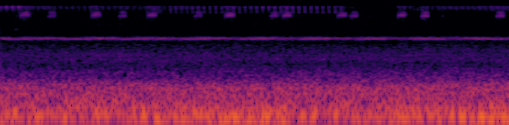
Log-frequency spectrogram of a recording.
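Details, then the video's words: Countryside insects at night: an even, sustained high trill with brief, very high chirps spaced about half a second apart, against a low, steady hum. "시골 밤의 정겨운 풀벌레 소리"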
